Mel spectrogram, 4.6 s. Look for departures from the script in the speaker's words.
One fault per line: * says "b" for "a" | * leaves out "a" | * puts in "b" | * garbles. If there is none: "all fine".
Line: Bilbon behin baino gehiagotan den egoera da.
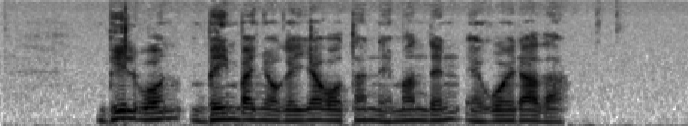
* puts in "eman"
